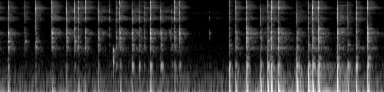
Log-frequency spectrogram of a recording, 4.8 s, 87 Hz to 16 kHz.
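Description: Long nails tap rapidly on a small, hollow, cream-coloured plastic mooncake press mold, striking both its body and its spring plunger. About 29 sharp, dry, bright clicks come in two quick runs separated by a brief pause, each dying away almost instantly.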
